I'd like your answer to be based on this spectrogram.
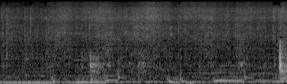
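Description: Onion masala with pieces of cooked mutton sizzles in a pan while a spoon stirs it. Steady frying crackle runs under soft scraping strokes, ending with a sharp clink.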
